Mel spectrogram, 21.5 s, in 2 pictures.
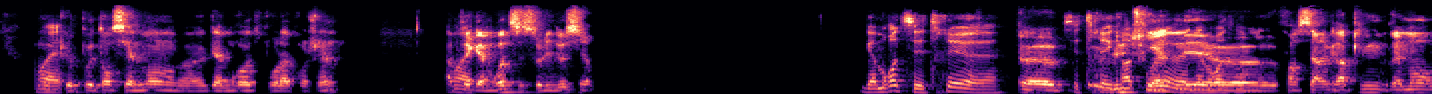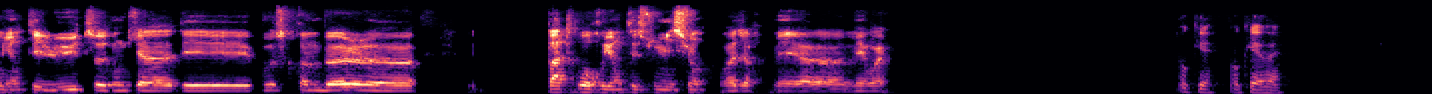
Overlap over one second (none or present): present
